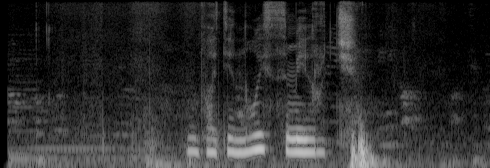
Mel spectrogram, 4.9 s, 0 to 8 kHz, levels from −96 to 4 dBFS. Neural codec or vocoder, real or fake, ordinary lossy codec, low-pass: none; real; none; none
